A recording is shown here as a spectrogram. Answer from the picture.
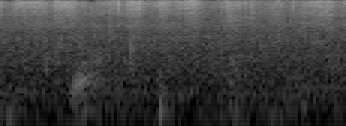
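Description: Steady hiss of steam from a steam locomotive's boiler fittings in the cab.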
